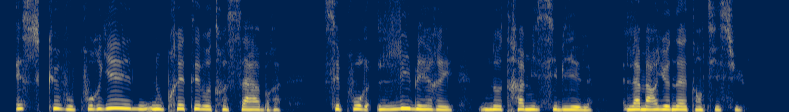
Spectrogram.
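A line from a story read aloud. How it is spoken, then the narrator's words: Timid question. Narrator (French): demande-t-elle timidement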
